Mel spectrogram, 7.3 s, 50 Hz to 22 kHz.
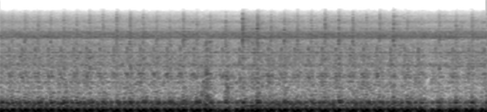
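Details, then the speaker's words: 1955 DeSoto Firedome Hemi V8, first start in decades after storage, on its own fuel tank: lumpy, uneven idle with a loping stumble that never settles, a cylinder or two not firing. Misfire from crossed spark plug wires, later switched around. "Runner unlike seven yeah we got to figure out which one ain't firing"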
